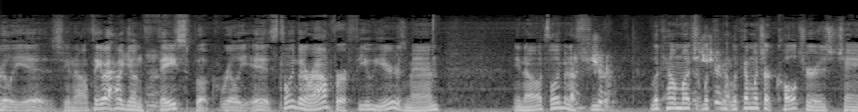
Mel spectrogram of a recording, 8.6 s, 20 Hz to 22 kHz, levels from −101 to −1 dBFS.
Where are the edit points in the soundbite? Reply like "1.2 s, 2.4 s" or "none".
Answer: none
